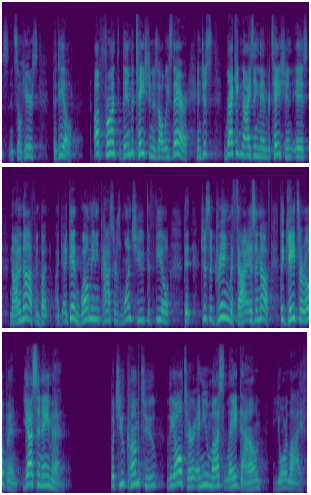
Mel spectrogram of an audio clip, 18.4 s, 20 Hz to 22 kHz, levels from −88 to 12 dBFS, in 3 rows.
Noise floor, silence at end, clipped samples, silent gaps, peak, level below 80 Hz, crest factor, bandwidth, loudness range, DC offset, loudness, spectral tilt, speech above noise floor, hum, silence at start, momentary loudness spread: under -90 dBFS; 0.05 s; under 0.1%; 0.96-1.02 s, 1.65-1.75 s, 13.70-14.46 s, 17.65-17.70 s; -4 dBFS; -84 dBFS; 26 dB; 16 kHz; 5 LU; under 0.1%; -27 LUFS; -2.5 dB/octave; over 62 dB; none; 0.05 s; 12 LU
